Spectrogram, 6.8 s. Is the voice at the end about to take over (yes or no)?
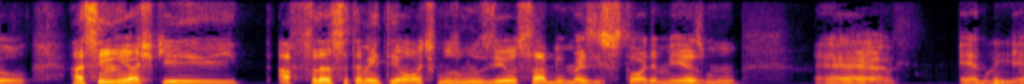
no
